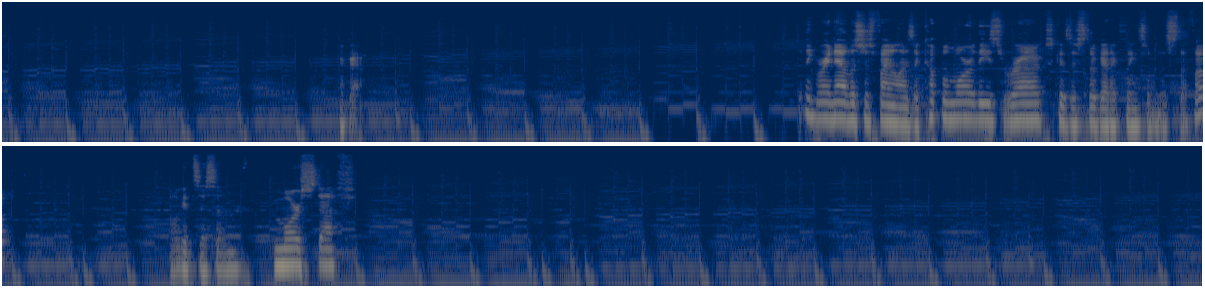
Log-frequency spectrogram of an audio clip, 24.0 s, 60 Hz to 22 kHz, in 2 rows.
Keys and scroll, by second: 9.3 s.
